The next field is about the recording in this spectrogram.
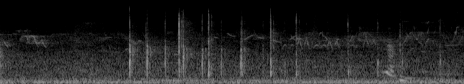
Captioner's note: clapping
